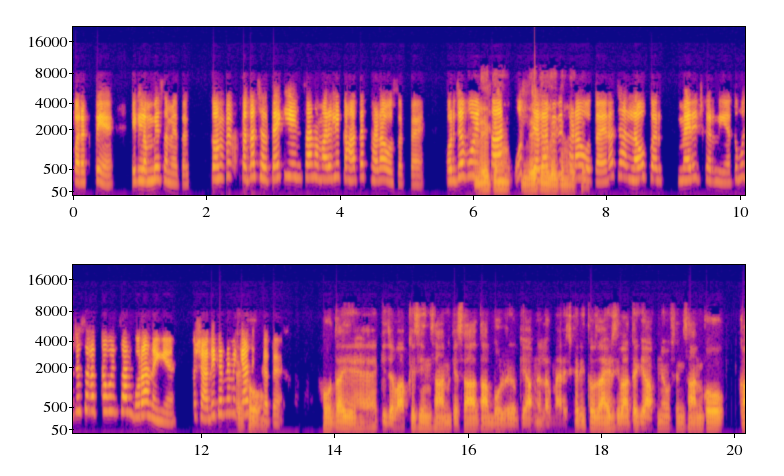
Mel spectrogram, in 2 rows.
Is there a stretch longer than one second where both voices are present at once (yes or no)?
yes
